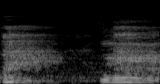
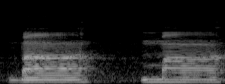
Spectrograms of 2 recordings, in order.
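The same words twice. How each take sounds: First: "ba, ma" let out on an airy puff; wrong, breath escaping. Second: "ba, ma" voiced fully, with no breath escaping; no breath release. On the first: Teacher shows student the forbidden way, "ba, ma" with breath leaking out. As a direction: push breath out through "ba, ma" as a faulty example. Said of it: "karena ada keluar nafasnya". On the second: Teacher shows student letters without breath, "ba, ma" said breathless-free and voiced. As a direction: hold "ba, ma" clean, sealing off any puff of air. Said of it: "itu tidak keluar nafas". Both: Shown as a demonstration.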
